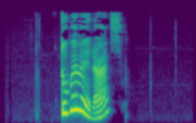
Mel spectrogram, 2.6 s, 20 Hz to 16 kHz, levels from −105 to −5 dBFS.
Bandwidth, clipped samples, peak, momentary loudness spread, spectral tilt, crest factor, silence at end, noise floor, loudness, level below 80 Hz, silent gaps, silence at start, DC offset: 11.5 kHz; under 0.1%; -2 dBFS; 17 LU; -4 dB/octave; 20 dB; 1 s; -73 dBFS; -18 LUFS; -80 dBFS; none; 0.8 s; under 0.1%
